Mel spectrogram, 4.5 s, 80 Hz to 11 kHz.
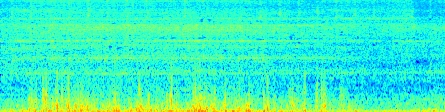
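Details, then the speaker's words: Carbureted 5.3 LS swap truck, daily driven, MSD 6014 ignition box installed May 2019 failing after under 10k miles: lumpy misfiring V8 idle at about 20–21:1, improves revved but still missing. "it actually gets a lot better but it's still missing quite a bit okay so we've got a little bit of diagnosis to do you can easily hear a misfire"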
